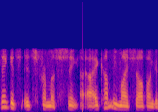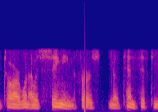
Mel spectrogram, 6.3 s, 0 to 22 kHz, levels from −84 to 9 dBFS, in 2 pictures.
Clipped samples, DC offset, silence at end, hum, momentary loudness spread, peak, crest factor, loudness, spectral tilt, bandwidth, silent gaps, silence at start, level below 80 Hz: under 0.1%; under 0.1%; 0 s; none; 7 LU; -6 dBFS; 18 dB; -24 LUFS; -8.5 dB/octave; 3.9 kHz; none; 0 s; -60 dBFS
